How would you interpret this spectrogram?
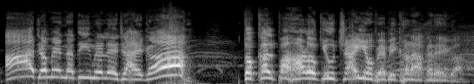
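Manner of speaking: high, loud preaching shout; fiery sermon shout; full-force preaching. Acted. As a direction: preach it out to the crowd.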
